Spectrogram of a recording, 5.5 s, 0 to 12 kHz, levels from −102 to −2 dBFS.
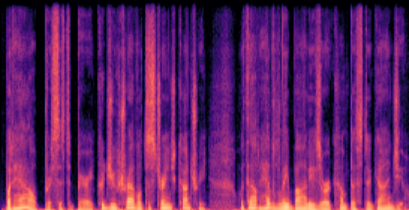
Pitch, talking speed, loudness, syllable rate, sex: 115 Hz, 210 wpm, -20 LUFS, 6.4 syllables/s, male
